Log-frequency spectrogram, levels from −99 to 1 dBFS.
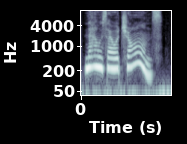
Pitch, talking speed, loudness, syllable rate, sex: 240 Hz, 120 wpm, -14 LUFS, 3.1 syllables/s, female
